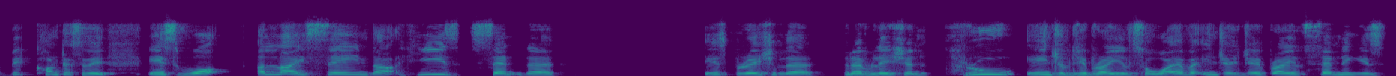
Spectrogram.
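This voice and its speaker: Male debate caller, high husky voice, halting and repetitive, informal defensive delivery. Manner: halting, stammering, repeats words.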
